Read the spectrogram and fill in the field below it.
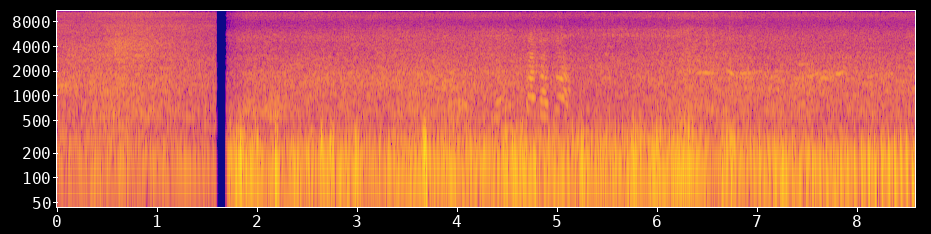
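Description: Steady surf washing in and out on Cagsiay beach, with wind buffeting the microphone, a continuous rushing roar with a brief dropout early on.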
